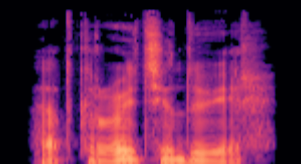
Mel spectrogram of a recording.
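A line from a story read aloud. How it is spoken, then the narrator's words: Muttered. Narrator (Russian): пробормотал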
